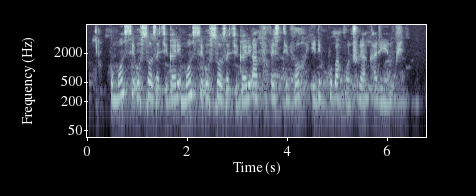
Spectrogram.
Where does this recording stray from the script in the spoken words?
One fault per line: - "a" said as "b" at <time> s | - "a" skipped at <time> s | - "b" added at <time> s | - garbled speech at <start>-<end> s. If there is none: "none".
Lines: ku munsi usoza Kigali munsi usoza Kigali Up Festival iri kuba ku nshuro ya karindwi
none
